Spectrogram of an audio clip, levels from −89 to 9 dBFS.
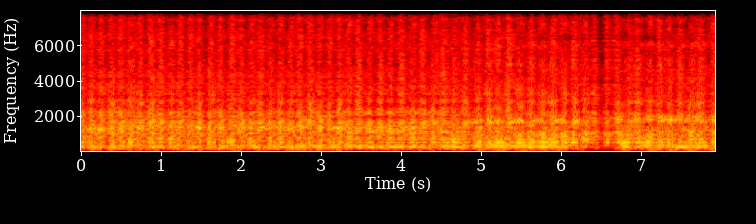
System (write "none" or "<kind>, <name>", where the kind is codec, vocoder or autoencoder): vocoder, HiFi-GAN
